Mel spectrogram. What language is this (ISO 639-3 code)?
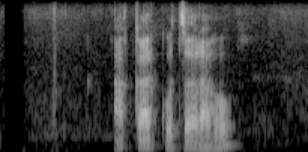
nep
